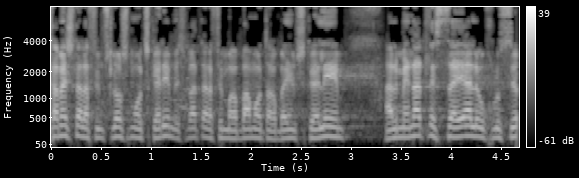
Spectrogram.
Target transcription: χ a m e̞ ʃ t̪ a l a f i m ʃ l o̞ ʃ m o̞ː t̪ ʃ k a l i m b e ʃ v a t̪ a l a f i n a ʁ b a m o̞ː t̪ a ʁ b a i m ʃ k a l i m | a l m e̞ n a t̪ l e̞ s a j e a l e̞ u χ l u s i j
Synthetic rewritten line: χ a m e̞ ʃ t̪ a l a f i m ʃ l o̞ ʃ m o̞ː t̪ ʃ k a l i m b e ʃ v a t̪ a l a f i m a ʁ b a m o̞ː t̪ a ʁ b a i m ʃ k a l i m | a l m e̞ n a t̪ l e̞ s a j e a l e̞ u χ l u s i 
